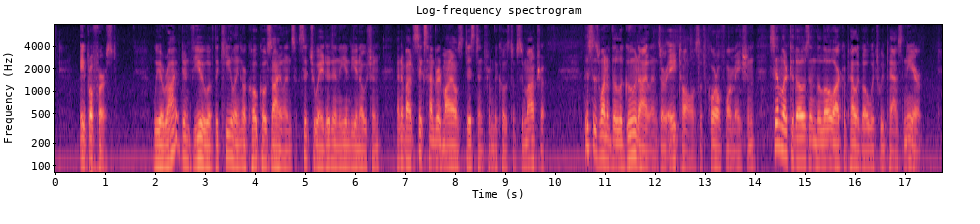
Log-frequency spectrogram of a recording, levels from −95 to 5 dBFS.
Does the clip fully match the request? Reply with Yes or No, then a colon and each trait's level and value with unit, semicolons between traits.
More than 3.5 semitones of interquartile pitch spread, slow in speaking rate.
No: average, 3.9 semitones; average, 170 wpm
